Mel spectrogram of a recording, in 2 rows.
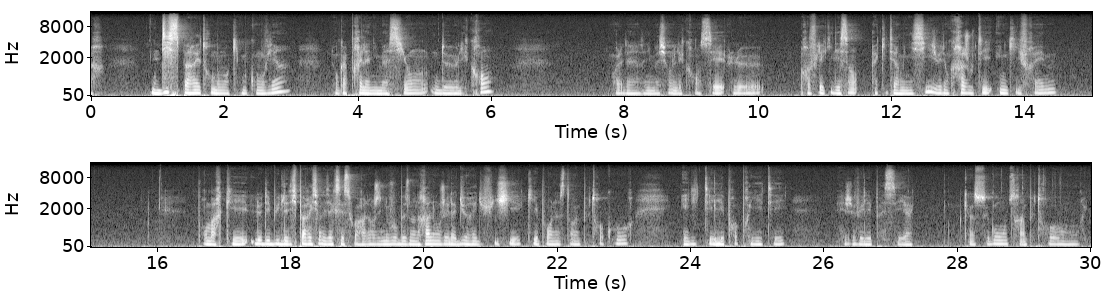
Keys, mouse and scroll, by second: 5.3 click, 7.6-12.4 drag, 14.0 click, 15.2 click, 16.6 click, 21.3 click, 24.5 click, 26.2 click, 27.7 click, 28.9 BackSpace, 29.5 BackSpace, 29.9 5.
